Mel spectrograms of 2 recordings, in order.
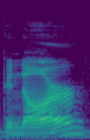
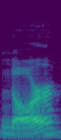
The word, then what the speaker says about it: Gnar: a look at Nar I was actually kind of hoping that they'd pronounced his name gar but the G is just silent it's apparently just Nar according to the Champion Spotlight his base stats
